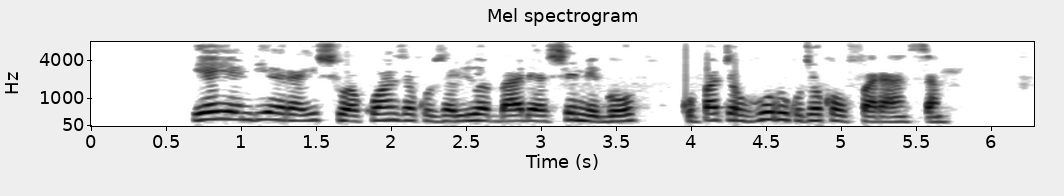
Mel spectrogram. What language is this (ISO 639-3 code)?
swa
